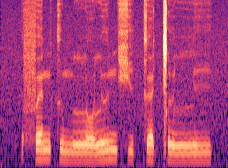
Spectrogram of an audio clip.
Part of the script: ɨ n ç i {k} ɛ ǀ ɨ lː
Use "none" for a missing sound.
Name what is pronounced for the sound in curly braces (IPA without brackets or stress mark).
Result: k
